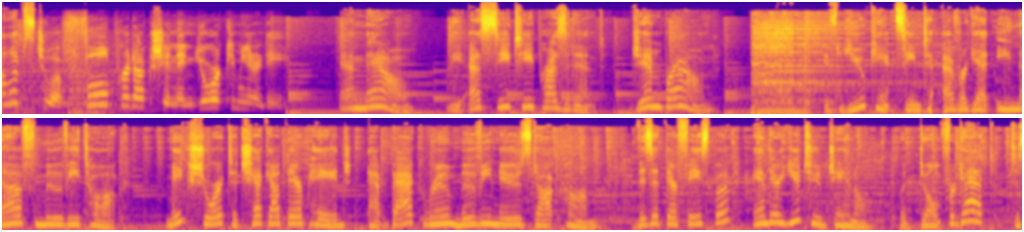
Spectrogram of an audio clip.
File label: Podcast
